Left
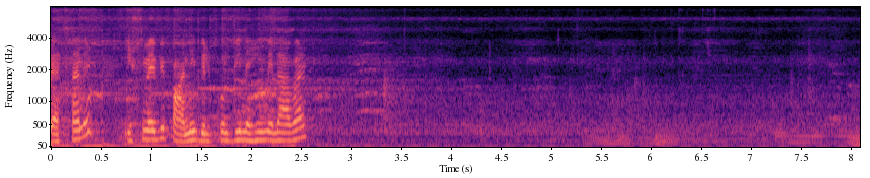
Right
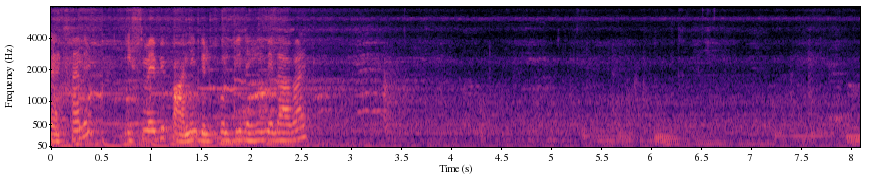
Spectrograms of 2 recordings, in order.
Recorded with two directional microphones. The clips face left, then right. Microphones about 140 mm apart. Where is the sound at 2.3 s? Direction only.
50° left (ahead or behind).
